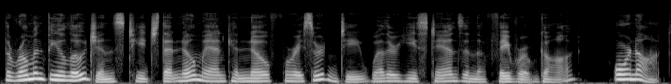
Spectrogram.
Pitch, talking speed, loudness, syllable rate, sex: 160 Hz, 195 wpm, -17 LUFS, 4.7 syllables/s, female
